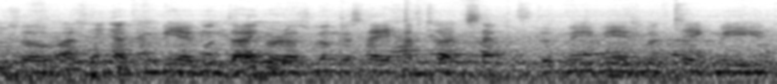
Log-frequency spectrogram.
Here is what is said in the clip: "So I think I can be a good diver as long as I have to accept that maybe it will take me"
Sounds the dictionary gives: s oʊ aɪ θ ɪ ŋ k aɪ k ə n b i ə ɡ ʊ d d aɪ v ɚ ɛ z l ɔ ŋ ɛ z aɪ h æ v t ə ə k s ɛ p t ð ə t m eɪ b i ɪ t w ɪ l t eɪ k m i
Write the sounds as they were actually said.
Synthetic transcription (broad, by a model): s oʊ aɪ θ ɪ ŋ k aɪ k ə n b i ə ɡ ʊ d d aɪ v ɚ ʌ z l ɔ ŋ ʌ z aɪ h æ f t ə ə k s ɛ p t ð ə t m eɪ b i ɪ t w ɪ l t eɪ k m i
